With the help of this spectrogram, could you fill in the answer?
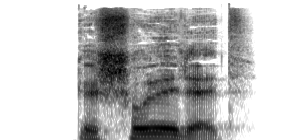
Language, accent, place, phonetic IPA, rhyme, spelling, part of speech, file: German, Germany, Berlin, [ɡəˈʃʊldət], -ʊldət, geschuldet, verb, De-geschuldet.ogg
- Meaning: past participle of schulden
